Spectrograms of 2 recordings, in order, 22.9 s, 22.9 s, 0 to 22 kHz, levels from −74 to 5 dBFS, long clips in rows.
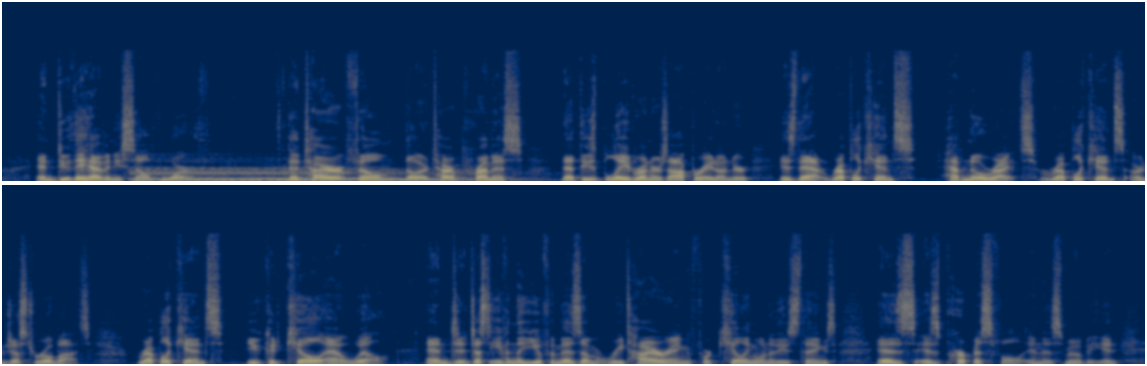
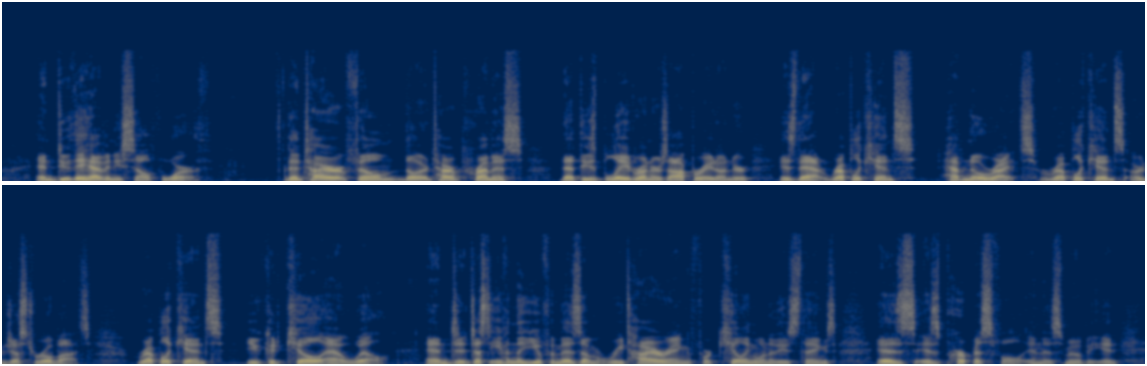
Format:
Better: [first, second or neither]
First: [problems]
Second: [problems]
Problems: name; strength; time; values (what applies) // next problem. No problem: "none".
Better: second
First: siren; noticeable; from 1.5 to 5 s; peak 7 dB below the speech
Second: none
